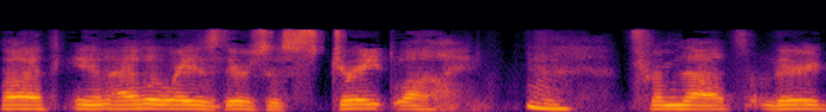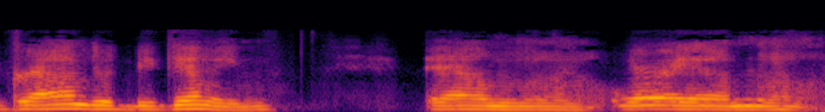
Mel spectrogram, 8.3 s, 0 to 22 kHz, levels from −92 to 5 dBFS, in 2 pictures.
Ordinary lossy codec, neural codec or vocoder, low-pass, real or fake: MP3, 32 kbps; codec, 16 kHz, 1 kbps, FreqCodec, smaller model; 7.2 kHz; fake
